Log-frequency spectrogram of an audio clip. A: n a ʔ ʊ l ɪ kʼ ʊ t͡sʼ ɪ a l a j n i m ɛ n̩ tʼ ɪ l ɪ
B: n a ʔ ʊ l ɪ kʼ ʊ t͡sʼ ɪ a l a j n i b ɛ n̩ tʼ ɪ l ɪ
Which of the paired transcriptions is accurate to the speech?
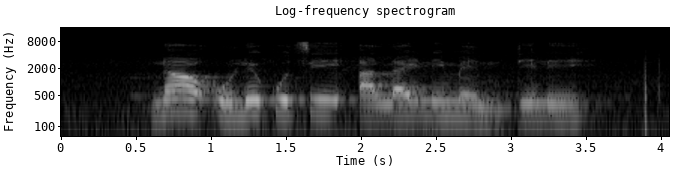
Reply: A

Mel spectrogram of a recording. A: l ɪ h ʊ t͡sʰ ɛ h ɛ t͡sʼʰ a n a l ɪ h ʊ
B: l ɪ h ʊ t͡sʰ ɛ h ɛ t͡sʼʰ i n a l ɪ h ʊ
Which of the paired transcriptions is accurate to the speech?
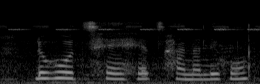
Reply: A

